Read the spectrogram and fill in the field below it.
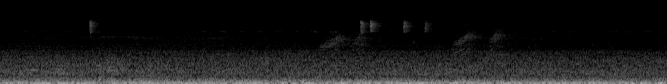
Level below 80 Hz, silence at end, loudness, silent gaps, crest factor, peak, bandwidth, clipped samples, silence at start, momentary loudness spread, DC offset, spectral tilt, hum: -34 dBFS; 0 s; -36 LUFS; none; 12 dB; -22 dBFS; 8.4 kHz; under 0.1%; 0 s; 2 LU; under 0.1%; -6.5 dB/octave; none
